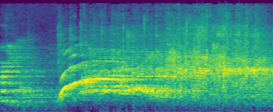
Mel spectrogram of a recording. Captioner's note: applause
